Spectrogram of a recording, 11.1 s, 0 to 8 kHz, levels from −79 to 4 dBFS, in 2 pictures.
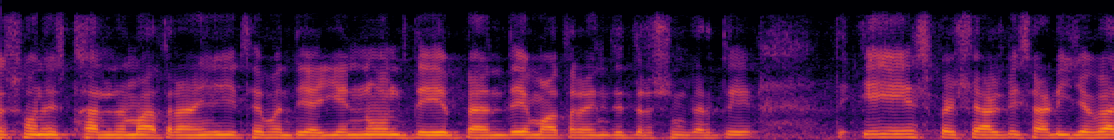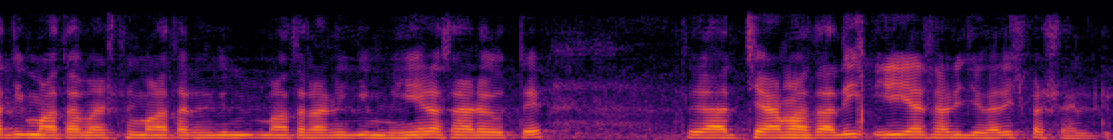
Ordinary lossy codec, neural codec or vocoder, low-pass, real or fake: none; codec, 24 kHz, 6 kbps, HILCodec; 7.2 kHz; fake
